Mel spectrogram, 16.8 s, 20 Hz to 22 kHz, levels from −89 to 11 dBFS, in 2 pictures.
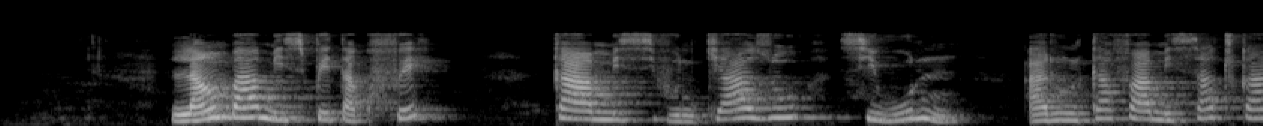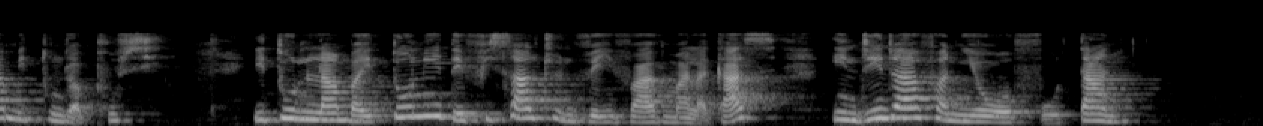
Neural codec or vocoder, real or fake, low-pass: none; real; 7.2 kHz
